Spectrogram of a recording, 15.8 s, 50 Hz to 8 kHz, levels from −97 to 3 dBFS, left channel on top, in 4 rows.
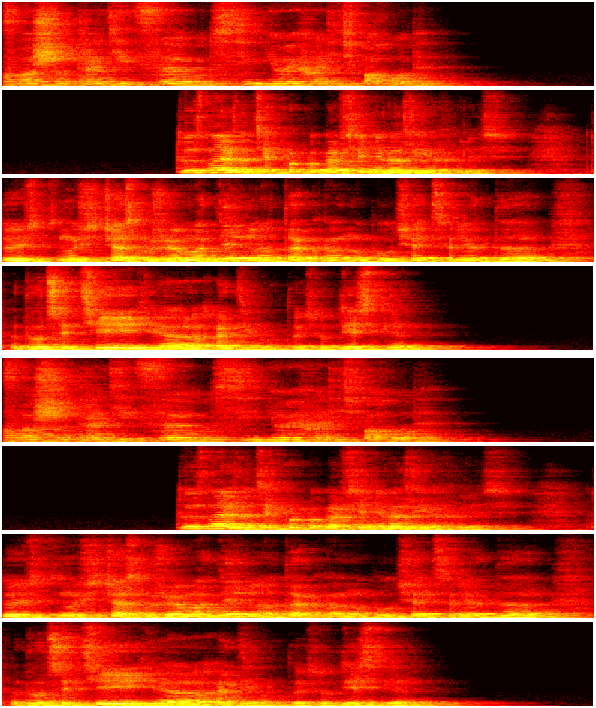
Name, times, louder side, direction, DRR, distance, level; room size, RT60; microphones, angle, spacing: voice 1, 0.0-2.8, left 1 dB, 80° left, -6 dB, 4.4 m, -29 dB
voice 2, 5.1-7.2 7.9-14.5, left 1 dB, 50° left, -1 dB, 3.0 m, -21 dB
15.5 x 5.4 x 6.5 m, 0.87 s
head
